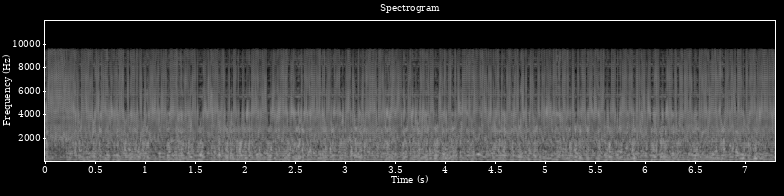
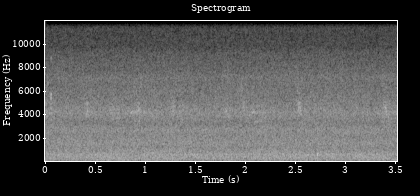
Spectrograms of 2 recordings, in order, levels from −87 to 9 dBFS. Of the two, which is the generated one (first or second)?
first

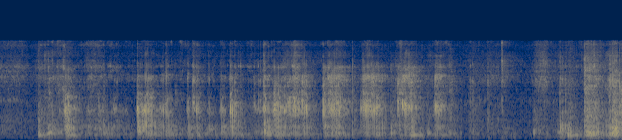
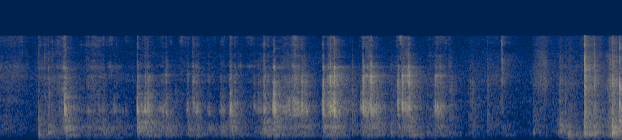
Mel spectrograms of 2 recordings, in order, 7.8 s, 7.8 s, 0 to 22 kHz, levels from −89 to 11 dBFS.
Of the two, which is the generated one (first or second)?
first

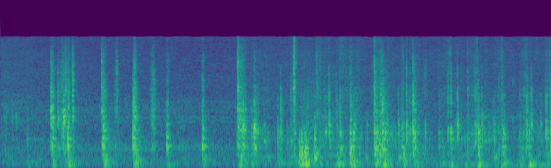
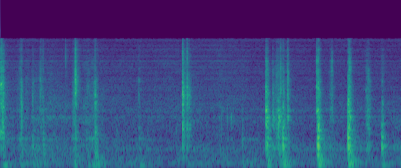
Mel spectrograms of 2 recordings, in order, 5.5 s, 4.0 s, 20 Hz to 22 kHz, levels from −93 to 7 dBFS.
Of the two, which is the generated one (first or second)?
second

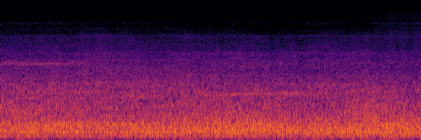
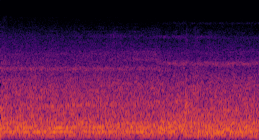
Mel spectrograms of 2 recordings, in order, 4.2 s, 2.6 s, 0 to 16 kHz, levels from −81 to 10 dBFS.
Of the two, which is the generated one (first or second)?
first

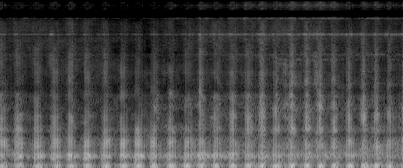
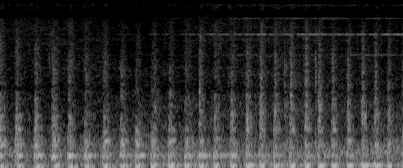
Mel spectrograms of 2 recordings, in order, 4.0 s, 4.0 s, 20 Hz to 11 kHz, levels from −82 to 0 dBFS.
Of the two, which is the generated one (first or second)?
first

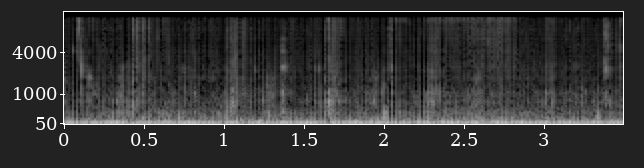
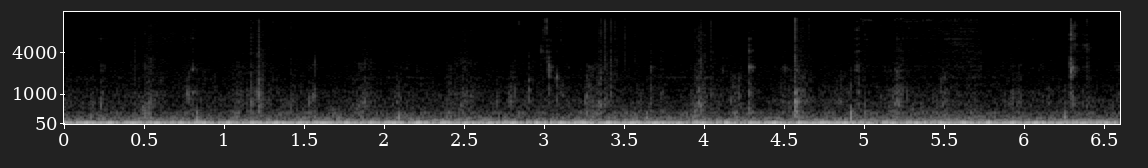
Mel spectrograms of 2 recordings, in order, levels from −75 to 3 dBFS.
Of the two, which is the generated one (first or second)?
first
